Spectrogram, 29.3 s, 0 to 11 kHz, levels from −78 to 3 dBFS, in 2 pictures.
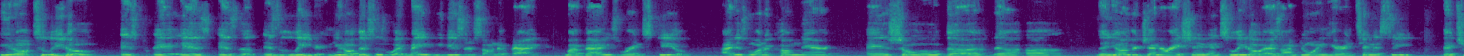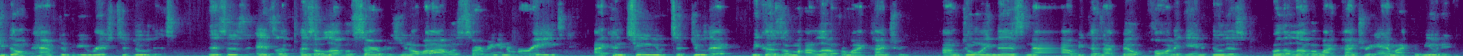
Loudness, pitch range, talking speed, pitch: -22 LUFS, 135-155 Hz, 225 wpm, 145 Hz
